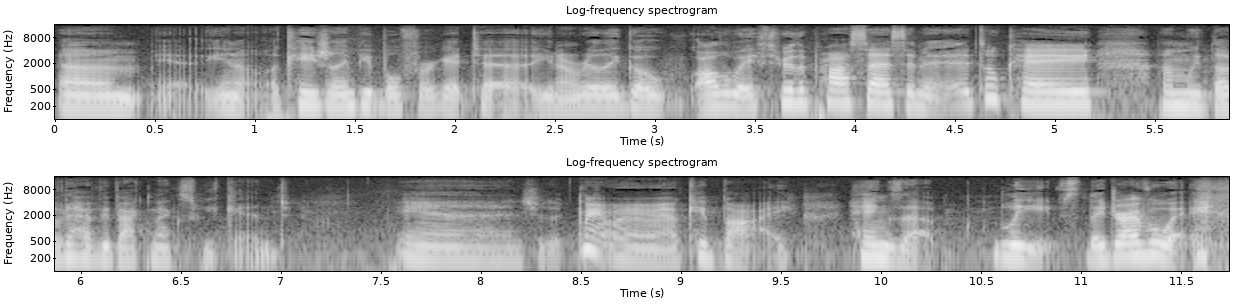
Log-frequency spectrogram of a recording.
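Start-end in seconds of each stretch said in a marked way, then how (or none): 8.5-9.6 put-on irritated, annoyed, pissed-off voice. Retelling a customer's curt reply on the phone: imitating a pissed-off customer. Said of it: "pissed off".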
